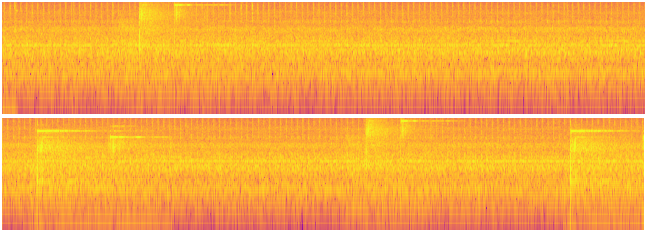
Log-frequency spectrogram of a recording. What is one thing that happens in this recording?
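A spent shell casing clinks and rings as it bounces on a hard floor.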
